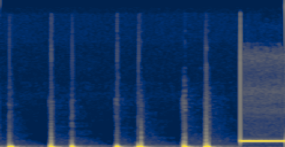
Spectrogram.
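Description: A heartbeat sound effect thumps out four even lub-dub pairs, deep and close, followed by a sudden steady electronic tone.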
